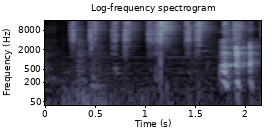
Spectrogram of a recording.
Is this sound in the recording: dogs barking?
no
